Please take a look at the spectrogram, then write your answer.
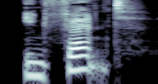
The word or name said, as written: INFANTENS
